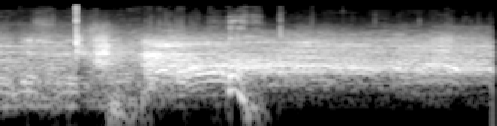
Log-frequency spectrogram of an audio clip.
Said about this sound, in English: Was that a torpedo bat? No. Like, I don't know, the best part about this audio is the actual crack of the bat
